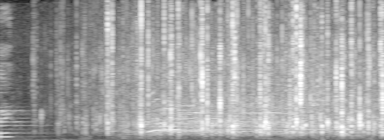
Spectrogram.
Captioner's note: applause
